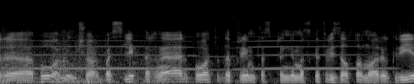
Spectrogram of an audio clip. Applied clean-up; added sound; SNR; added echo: none; Wind instrument, woodwind instrument + Thunder; 12 dB; none.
